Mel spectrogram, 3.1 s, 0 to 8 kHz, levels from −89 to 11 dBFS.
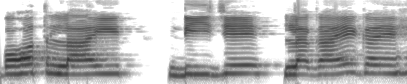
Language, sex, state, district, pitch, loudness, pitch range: Hindi, female, Bihar, Lakhisarai, 260 Hz, -15 LUFS, 245-270 Hz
